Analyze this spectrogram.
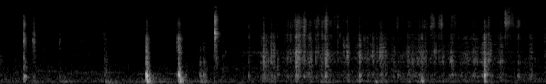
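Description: Handling noise while eating from a takeout box: a few sharp clicks and taps, with a stretch of light crinkling and crackling in the middle.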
